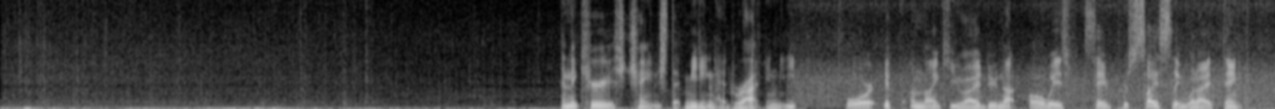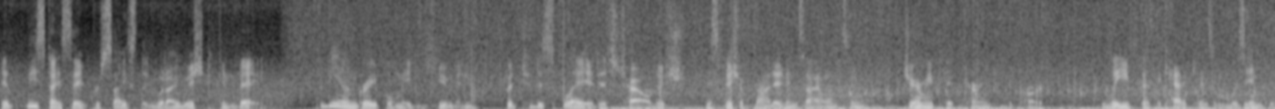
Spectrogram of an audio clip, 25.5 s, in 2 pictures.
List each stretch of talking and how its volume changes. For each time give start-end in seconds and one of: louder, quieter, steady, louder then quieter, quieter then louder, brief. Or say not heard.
5.6-25.4 steady.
